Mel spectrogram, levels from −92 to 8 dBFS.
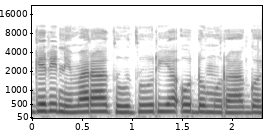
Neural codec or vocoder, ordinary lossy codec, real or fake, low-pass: none; none; real; 10.8 kHz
